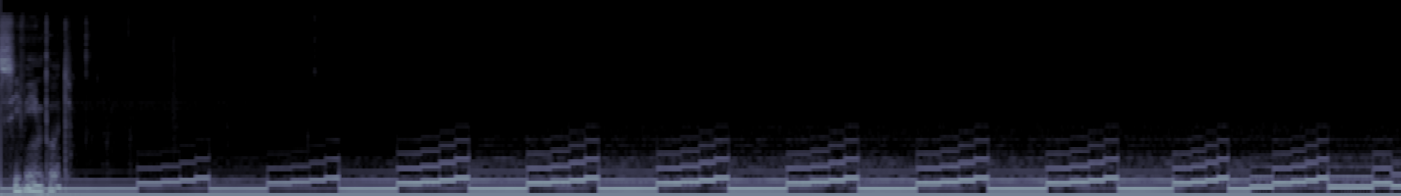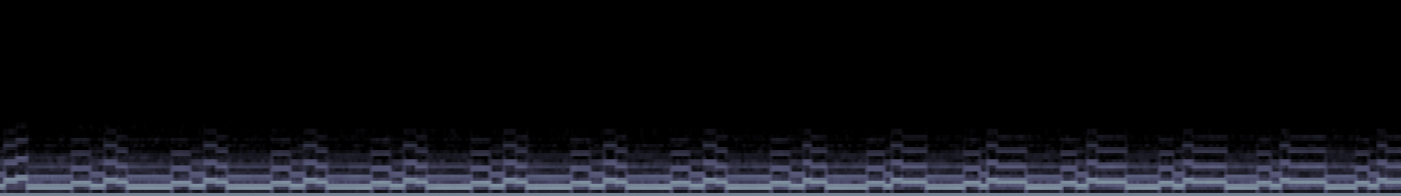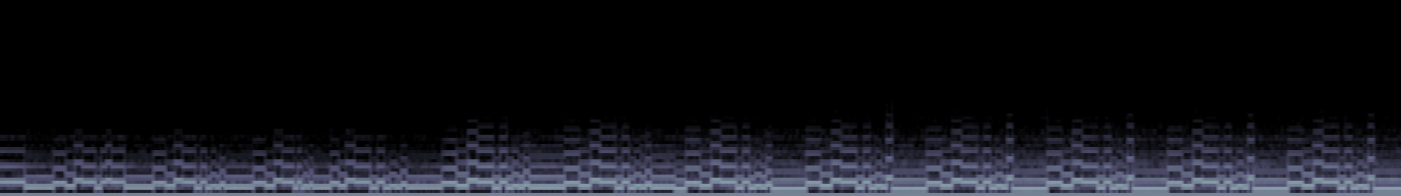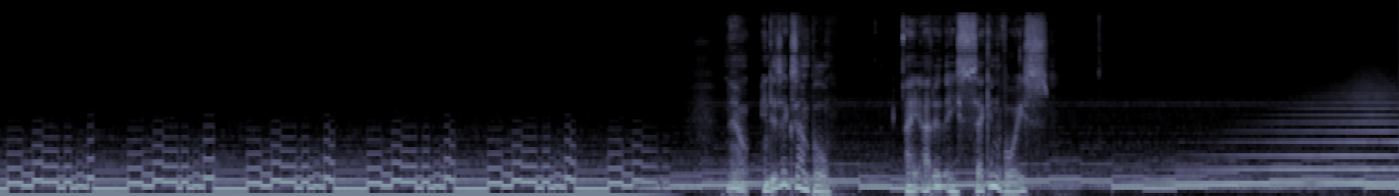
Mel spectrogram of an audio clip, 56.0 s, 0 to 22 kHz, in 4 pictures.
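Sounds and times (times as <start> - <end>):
synthesizer note sequence: 34.9 - 56.0.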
